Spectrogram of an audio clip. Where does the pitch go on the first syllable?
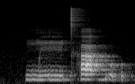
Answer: low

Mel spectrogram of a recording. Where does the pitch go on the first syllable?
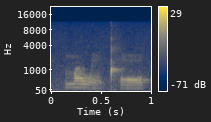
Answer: high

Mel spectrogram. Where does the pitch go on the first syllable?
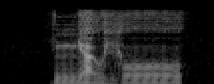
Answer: falling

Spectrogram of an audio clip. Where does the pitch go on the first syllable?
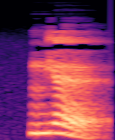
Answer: falling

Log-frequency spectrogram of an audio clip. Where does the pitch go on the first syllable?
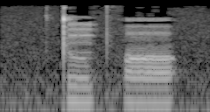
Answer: low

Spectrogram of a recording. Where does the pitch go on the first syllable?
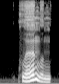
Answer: rising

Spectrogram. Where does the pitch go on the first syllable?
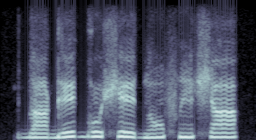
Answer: low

